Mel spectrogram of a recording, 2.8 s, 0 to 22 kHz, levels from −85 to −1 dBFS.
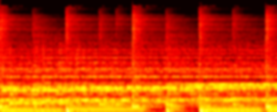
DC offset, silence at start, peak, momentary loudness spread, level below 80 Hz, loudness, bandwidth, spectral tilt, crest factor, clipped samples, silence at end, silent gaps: under 0.1%; 0 s; -6 dBFS; 2 LU; -28 dBFS; -21 LUFS; 18 kHz; -6 dB/octave; 14 dB; under 0.1%; 0 s; none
